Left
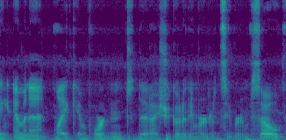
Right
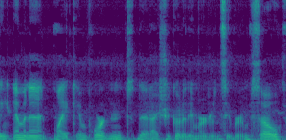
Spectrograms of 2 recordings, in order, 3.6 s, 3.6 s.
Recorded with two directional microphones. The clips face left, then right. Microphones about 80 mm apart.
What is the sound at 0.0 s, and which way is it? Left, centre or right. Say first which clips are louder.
Speech: right 6 dB; right.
